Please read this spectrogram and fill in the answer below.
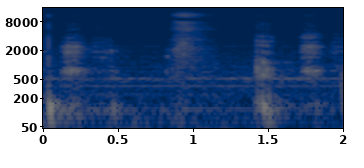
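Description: Small shaggy dog panting quickly with its tongue out, short breaths about two or three a second, with one short low sound about one and a half seconds in.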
